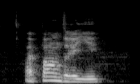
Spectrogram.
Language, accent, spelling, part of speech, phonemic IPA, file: French, Canada, appendriez, verb, /a.pɑ̃.dʁi.je/, LL-Q150 (fra)-appendriez.wav
- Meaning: second-person plural conditional of appendre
